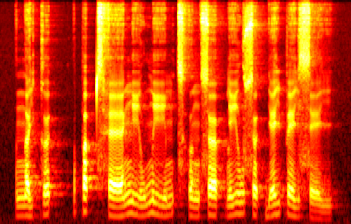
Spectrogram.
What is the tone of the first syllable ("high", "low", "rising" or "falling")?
low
